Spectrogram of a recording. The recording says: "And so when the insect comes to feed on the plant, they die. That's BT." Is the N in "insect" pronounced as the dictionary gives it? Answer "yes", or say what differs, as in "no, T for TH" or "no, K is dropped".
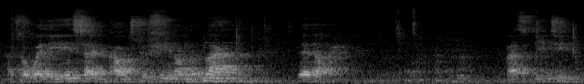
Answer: yes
